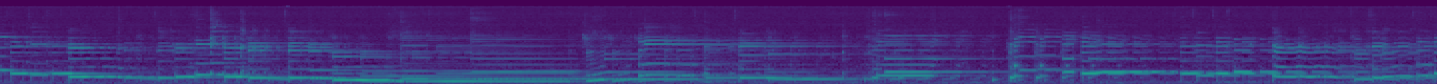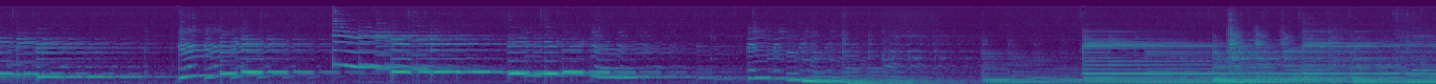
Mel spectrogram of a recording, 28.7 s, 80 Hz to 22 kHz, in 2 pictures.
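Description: Electric guitar played through a Vox amplifier and the repaired Ibanez DE7 delay/echo pedal. It plays melodic single-note phrases, then a fast descending run about three quarters of the way through, then fuller held chords near the end.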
